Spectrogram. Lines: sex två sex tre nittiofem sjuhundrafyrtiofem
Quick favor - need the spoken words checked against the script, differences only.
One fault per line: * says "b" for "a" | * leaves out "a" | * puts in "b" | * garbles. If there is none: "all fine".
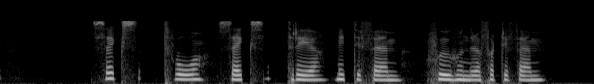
all fine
